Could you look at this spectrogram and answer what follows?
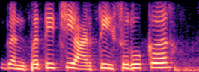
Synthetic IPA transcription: ɡənpət̪it͡ɕiːaɽt̪isuɾukəɾ

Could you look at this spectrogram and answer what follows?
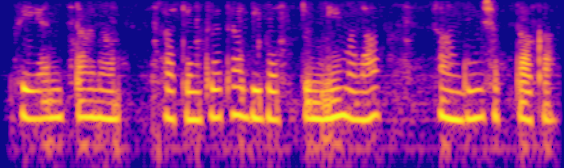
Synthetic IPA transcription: sejənt̪ana | sʋaːt̪ənt̪ɾət̪ad̪iʋəst̪unːimɐlasãŋɡũːɕək̚t̪aka

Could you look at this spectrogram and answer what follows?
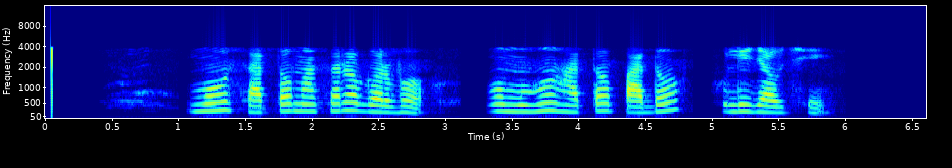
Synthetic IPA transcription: mosat̪ɔmãsaɾɔɡəɾbʱɔ | mõmuɦɔ̃ɦat̪ɔpad̪ɔ | pʰulid͡ʒawt͡ʃʰi

